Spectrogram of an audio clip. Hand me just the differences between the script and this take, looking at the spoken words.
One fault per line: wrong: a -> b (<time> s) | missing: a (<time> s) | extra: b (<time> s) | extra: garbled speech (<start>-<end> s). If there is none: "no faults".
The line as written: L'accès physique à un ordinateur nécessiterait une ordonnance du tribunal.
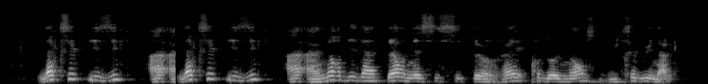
extra: l'accès physique à (1.8 s)
missing: une (5.3 s)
